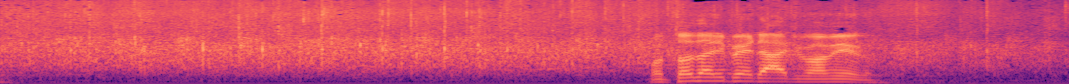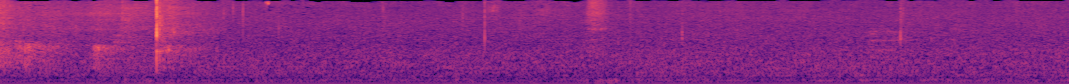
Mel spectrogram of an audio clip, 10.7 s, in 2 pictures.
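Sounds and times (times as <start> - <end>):
audience applause: 0.0 - 6.0
speech: 3.2 - 4.5.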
